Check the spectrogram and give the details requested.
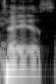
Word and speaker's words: Koteas: of the things that Elias, how do you pronounce his name? Koteas, I think. Koteas, yeah.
